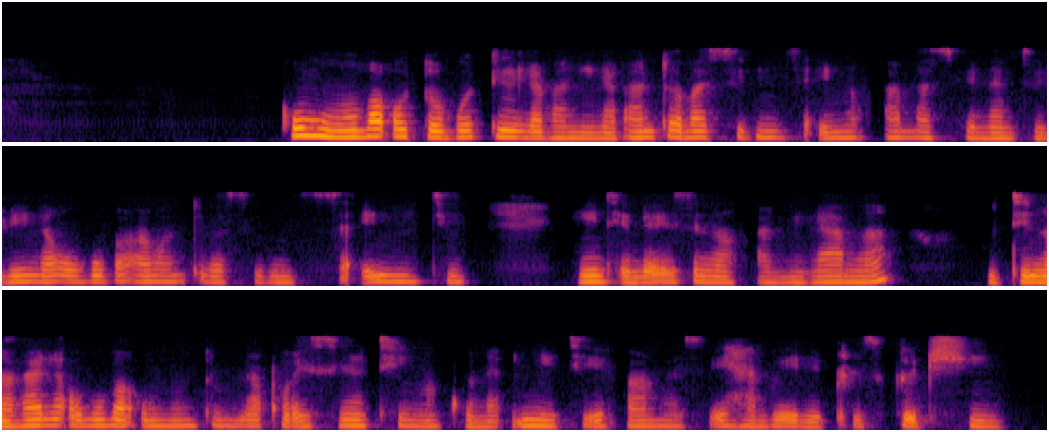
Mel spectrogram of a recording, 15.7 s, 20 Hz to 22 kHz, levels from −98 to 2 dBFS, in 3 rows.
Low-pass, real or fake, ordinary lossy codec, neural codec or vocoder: 5.4 kHz; fake; AAC, 48 kbps; autoencoder, 22.05 kHz, a latent of 192 numbers a frame, VITS, trained on one speaker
